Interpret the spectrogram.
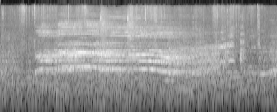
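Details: Old English Game bantam, modern-type black with golden hackle, shown at a poultry show in Woincourt, France. One drawn-out harmonic crow lasts about three seconds, rising slightly, then falling away at the end, over indoor hall chatter.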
